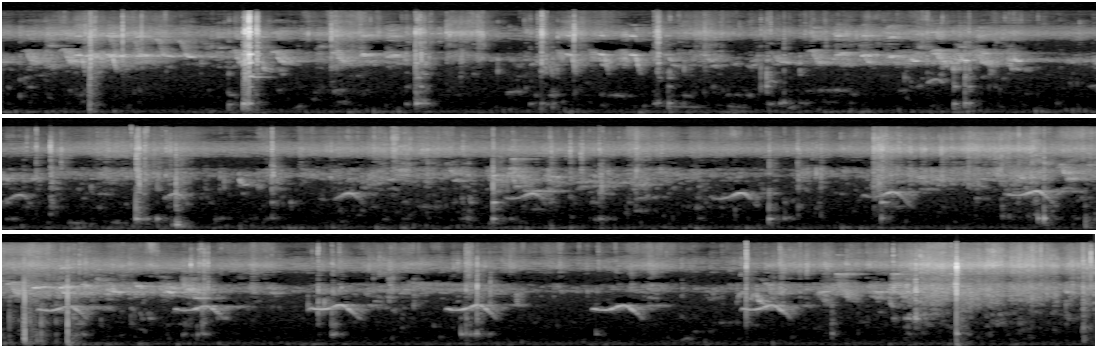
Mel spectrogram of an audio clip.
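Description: Village birds calling, with fowl clucking. Short, hooked calls repeat about once a second through the second half, over a steady high chatter, with scattered sharp knocks, the loudest about two and a half seconds in.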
